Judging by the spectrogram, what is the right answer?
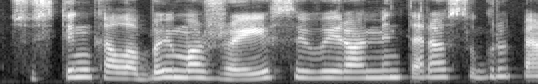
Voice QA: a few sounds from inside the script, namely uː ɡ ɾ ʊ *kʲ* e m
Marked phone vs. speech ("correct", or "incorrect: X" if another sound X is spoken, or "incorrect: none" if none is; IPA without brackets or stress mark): incorrect: pʲ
